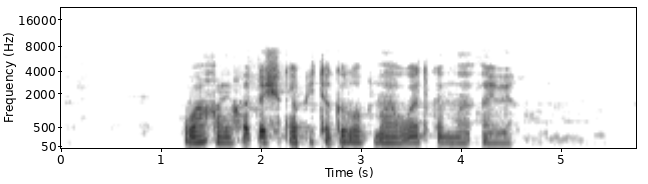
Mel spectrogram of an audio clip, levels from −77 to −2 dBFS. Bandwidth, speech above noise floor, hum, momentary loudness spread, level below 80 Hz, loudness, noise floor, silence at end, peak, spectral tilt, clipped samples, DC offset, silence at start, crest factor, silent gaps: 7.8 kHz; 52 dB; none; 11 LU; -64 dBFS; -28 LUFS; -79 dBFS; 1.25 s; -8 dBFS; -5.5 dB/octave; under 0.1%; under 0.1%; 1.25 s; 22 dB; none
